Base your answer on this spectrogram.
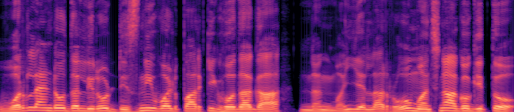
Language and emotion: Kannada, happy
